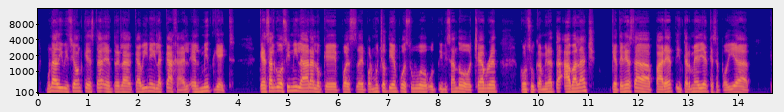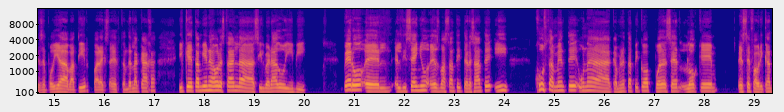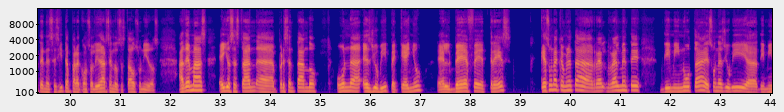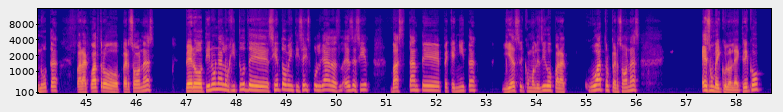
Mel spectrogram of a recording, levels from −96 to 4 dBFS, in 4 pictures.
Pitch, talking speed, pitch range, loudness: 150 Hz, 135 wpm, 125-175 Hz, -28 LUFS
